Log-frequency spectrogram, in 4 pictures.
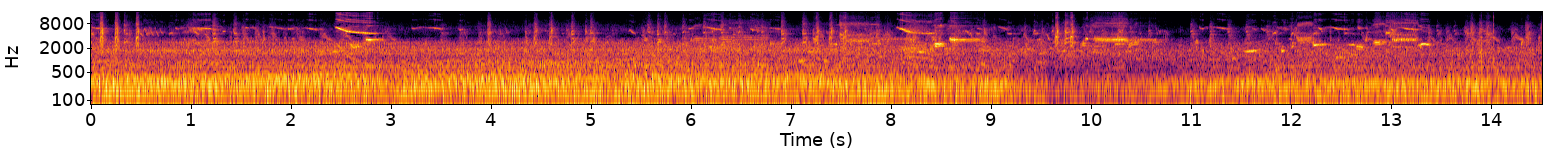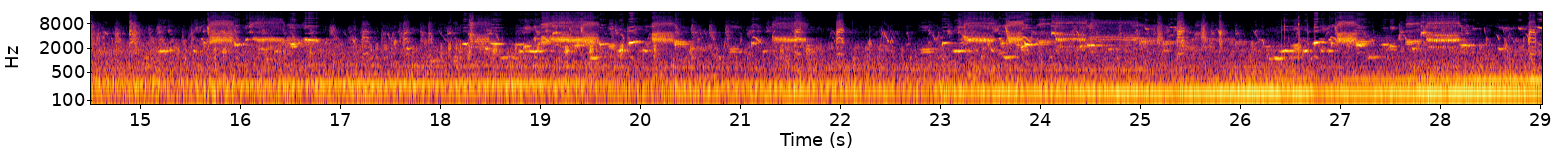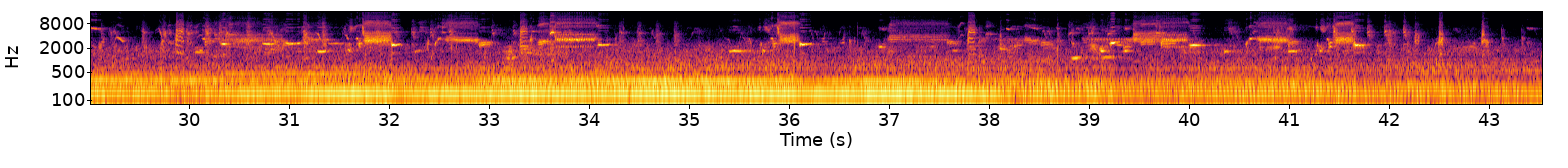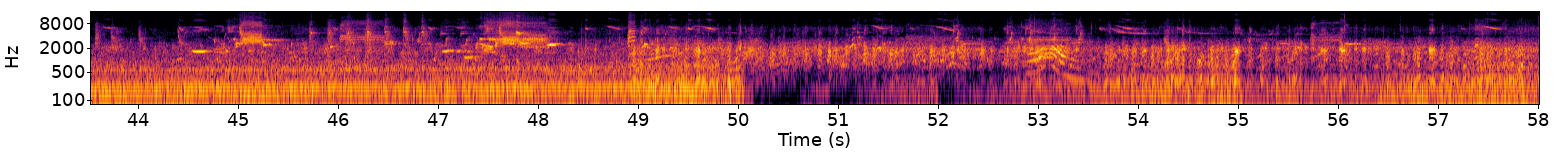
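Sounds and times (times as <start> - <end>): small birds chirping: 0.0 - 50.1, 51.0 - 58.0
low engine drone: 0.0 - 50.2, 51.1 - 58.0.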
